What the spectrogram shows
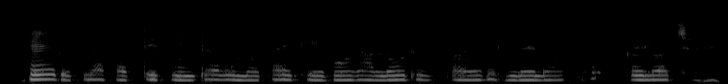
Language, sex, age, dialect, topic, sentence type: Maithili, female, 18-24, Angika, agriculture, question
